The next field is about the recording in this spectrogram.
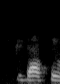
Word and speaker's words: Bessie: Bessie Watkins, B-E-S-S-I-E. Last name Watkins, W-A-T-K-I-N-S.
